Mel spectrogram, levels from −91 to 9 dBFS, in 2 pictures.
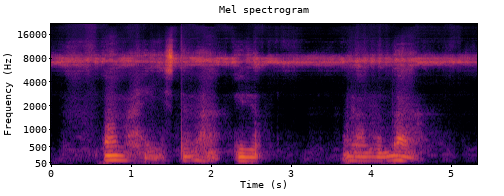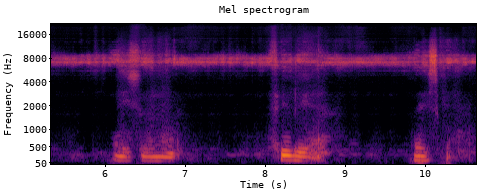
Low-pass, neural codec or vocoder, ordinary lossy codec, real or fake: none; codec, 44.1 kHz, 2.6 kbps, DAC; none; fake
